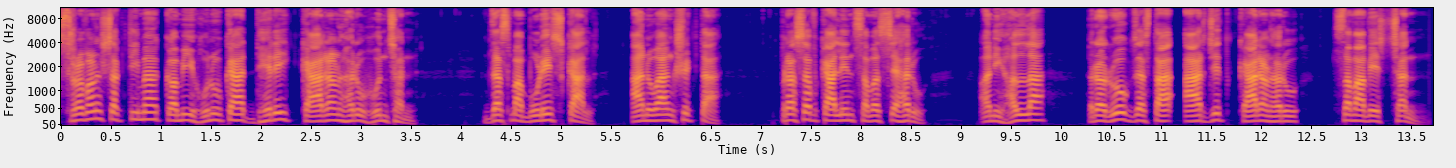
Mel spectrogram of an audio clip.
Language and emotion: Nepali, neutral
